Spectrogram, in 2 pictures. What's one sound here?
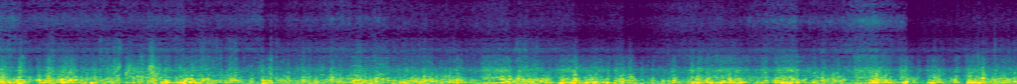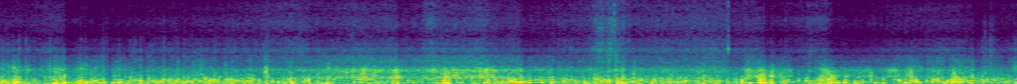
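Wind buffets loudly, as if rushing past at speed.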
